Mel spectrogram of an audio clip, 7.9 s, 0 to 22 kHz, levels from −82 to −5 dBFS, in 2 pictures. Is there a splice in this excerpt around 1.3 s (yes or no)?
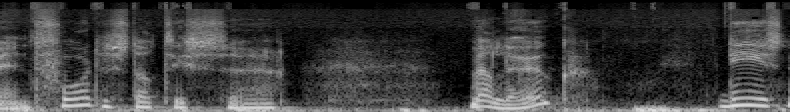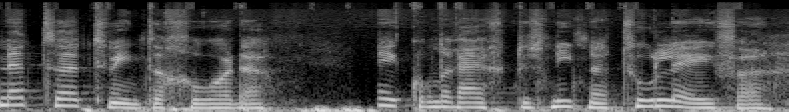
no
